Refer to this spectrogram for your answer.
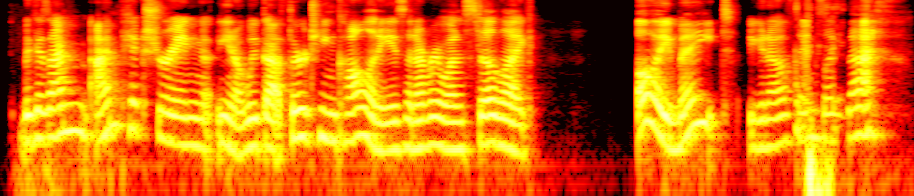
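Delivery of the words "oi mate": high, put-on British accent. Picturing settlers in the thirteen colonies still talking: put-on British accent. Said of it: "do we think that everyone that came over to America all had accents".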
